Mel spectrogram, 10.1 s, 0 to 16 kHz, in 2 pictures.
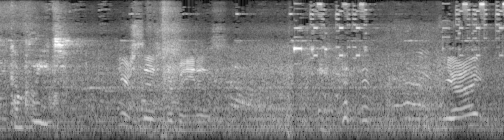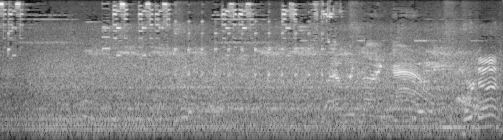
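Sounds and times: ride vehicle running noise: 0.9 - 10.0.

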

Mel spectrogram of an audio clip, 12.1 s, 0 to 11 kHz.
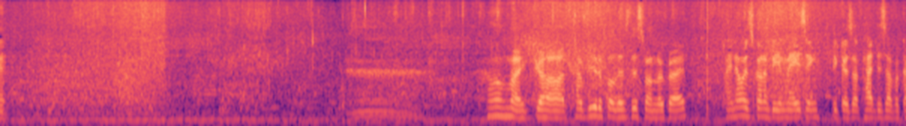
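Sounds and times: sea surf: 0.0 - 12.0.

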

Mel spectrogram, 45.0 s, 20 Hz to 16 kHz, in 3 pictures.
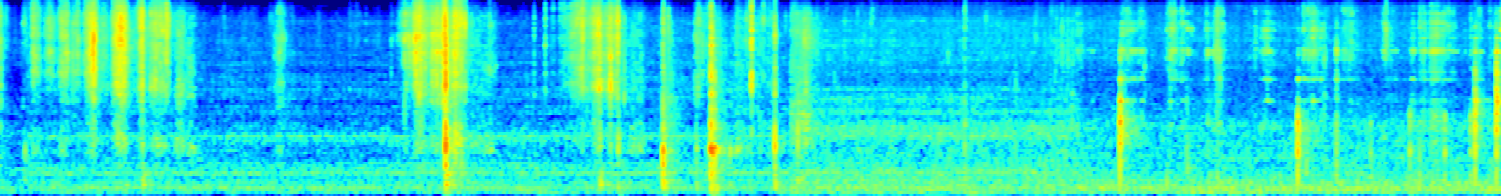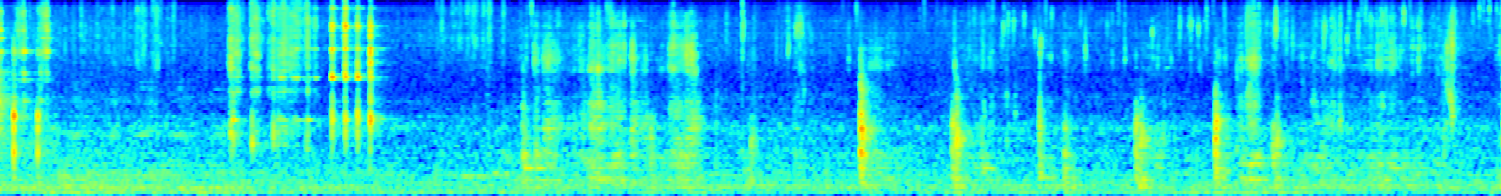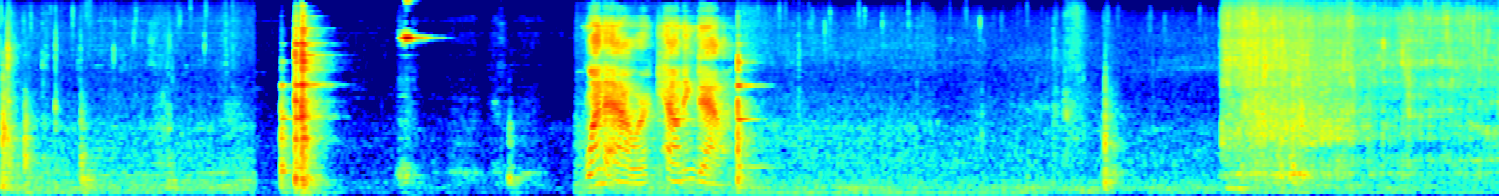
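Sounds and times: dishes clattering: 32.8 - 33.5, 37.4 - 37.8.

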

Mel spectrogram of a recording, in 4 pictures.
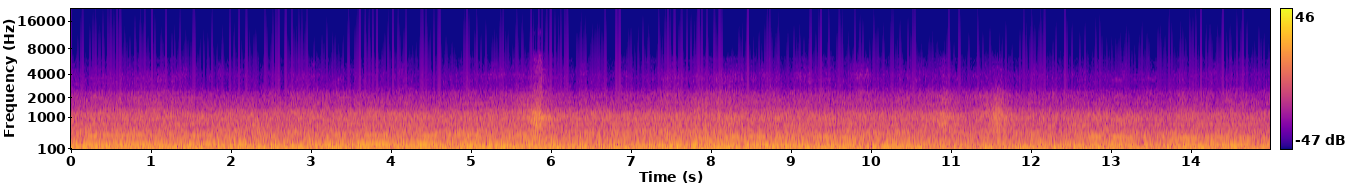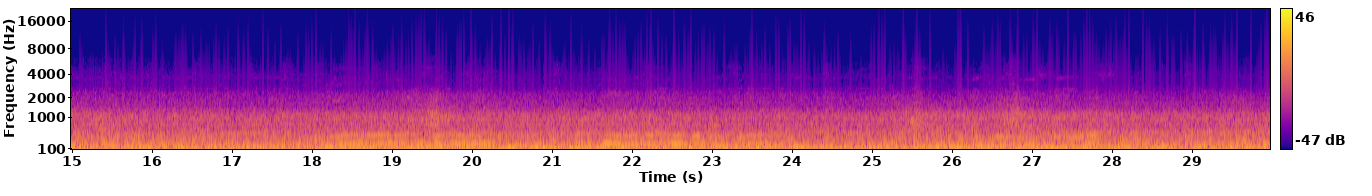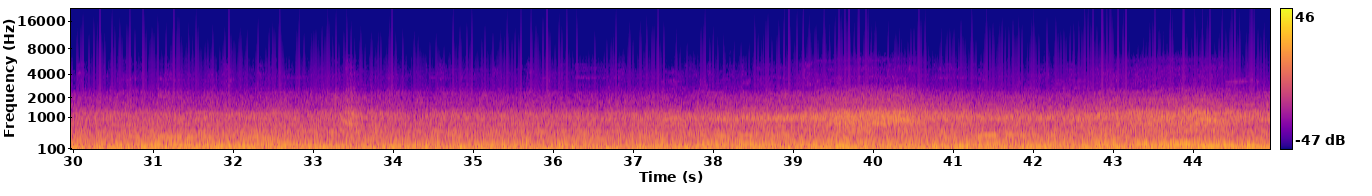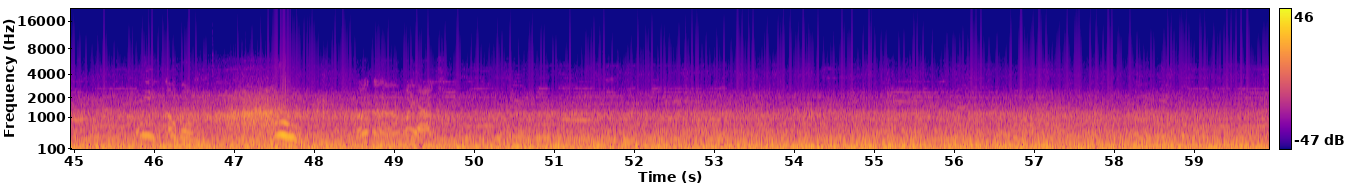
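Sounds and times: car engine and road drone: 0.0 - 59.9
rushing noise: 0.0 - 59.9.

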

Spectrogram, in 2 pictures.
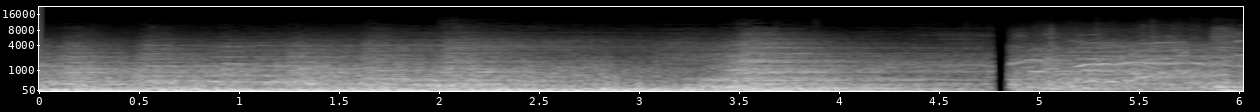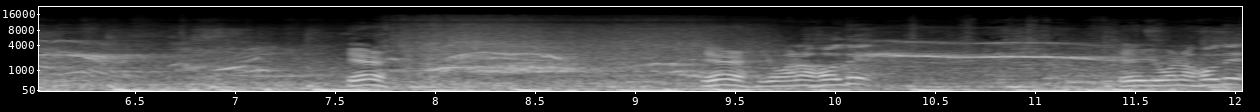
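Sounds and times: background music: 0.0 - 12.0
fountain jets spraying water: 7.8 - 10.3.

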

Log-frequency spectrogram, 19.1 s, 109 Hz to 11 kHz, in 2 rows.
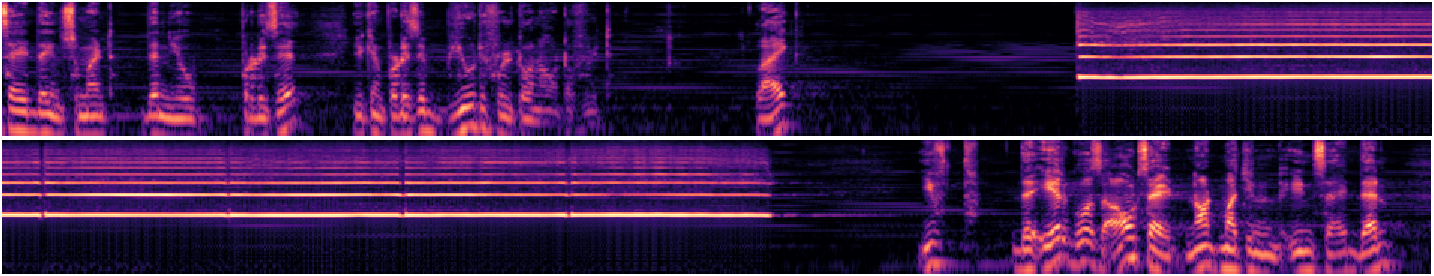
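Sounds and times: bamboo flute long held note: 7.2 - 14.9.

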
